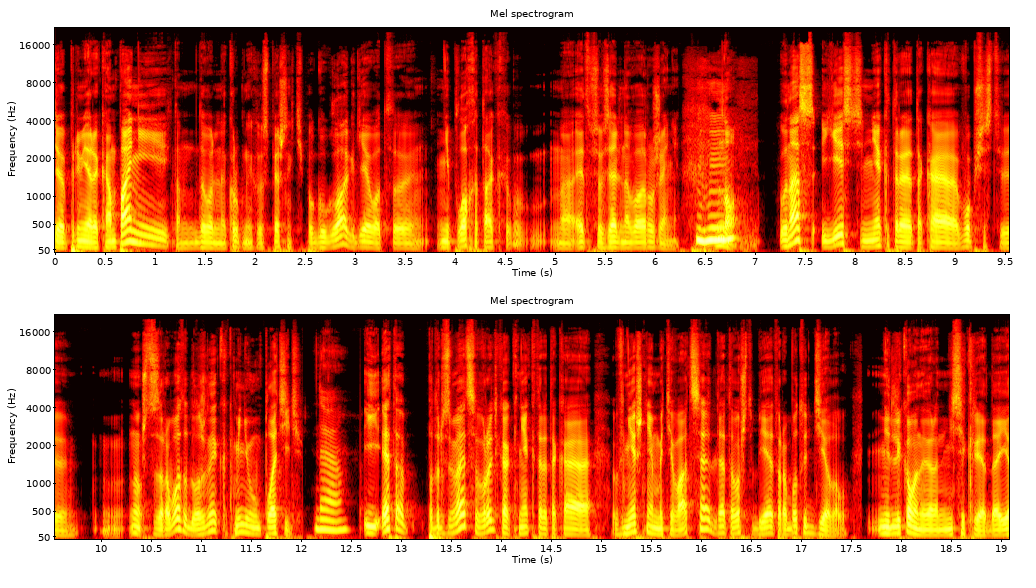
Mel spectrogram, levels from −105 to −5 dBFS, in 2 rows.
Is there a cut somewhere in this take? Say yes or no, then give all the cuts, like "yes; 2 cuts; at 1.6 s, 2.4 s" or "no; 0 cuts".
yes; 2 cuts; at 1.1 s, 10.4 s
